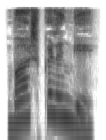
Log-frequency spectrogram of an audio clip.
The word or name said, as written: ಬಾಷ್ಕಳಂಗೆಯ್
